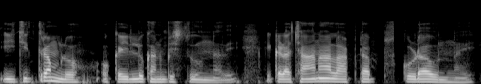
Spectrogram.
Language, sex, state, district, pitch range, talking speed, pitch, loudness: Telugu, male, Telangana, Mahabubabad, 115-125 Hz, 135 wpm, 120 Hz, -18 LUFS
